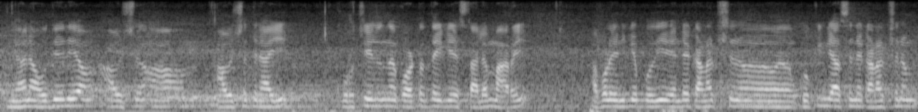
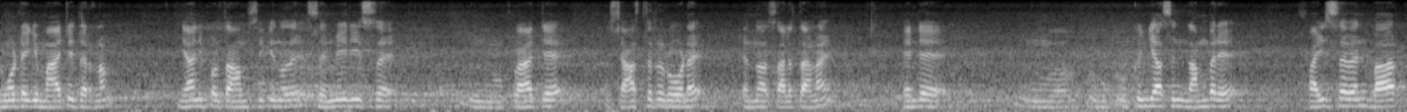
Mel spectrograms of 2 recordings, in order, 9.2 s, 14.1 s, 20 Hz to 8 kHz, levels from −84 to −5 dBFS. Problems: constant background noise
